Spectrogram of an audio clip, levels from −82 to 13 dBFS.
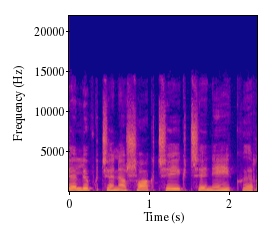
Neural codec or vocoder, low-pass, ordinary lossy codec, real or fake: none; 14.4 kHz; Opus, 64 kbps; real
